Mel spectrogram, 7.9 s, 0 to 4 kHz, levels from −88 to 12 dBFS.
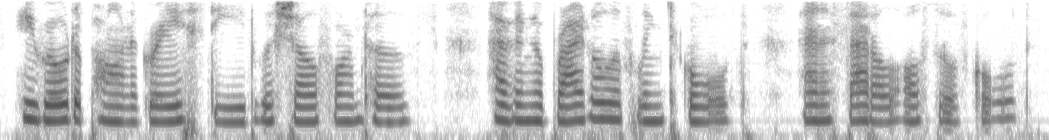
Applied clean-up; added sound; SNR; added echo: none; none; none; none.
